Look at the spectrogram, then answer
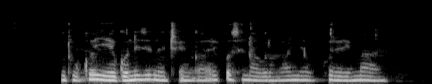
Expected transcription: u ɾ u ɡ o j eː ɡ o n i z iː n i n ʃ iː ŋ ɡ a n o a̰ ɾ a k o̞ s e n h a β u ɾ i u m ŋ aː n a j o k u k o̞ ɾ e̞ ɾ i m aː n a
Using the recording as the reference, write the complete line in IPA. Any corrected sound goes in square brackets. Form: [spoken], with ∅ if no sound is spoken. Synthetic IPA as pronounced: u ɾ u ɡ o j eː ɡ o n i z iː n i n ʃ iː ŋ ɡ a n o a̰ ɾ [i] k o̞ s e n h a β u ɾ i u m ŋ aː [ɲ] a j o [ɡ] u k o̞ ɾ e̞ ɾ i m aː n a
